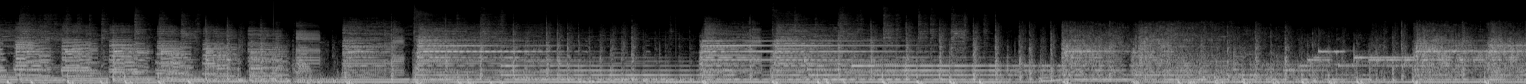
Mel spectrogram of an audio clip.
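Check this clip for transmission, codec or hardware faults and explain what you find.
Two faults are present: recurring overlapping chunks and a late drop to a lower-bitrate adaptive stream.

Overlapping chunks occur at 2.74–2.76, 6.76–6.78, 10.78–10.81 and 14.81–14.83 s, once every 4 s. Each new chunk begins before the previous one ends, so about 23 ms of audio plays twice at the join. This is heard as a brief click or stutter. On the waveform, each join shows a short duplicated segment with a discontinuity at its edges.

The adaptive stream switches to a lower bitrate at 9.98 s and stays there until the end. The treble disappears abruptly, with nothing above 8.7 kHz, and codec artefacts increase without any gap. This fits an Opus stream falling from roughly 64 to 16 kbit/s. On a spectrogram, the upper band ends at a hard horizontal edge.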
